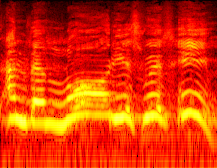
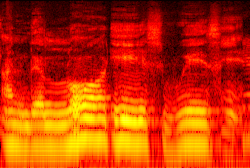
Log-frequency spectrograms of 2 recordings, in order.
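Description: First: Higher, slow and choked with feeling; emotional preacher near tears on the verse; tearful verse. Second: Softer, lower and slow, almost reverent; a softly read verse, held low; hushed reverent reading. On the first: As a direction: let the voice break on the Lord. Same verse read again. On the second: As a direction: let the verse settle quietly. Scripture read as key line. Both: Shown as a demonstration.

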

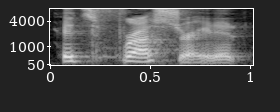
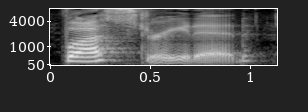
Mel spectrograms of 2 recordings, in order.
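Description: First: Frustrated with a clear r after the f; correct pronunciation. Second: Frustrated said as fustrated, dropping the first r; her usual mispronunciation. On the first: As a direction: say frustrated properly, fr at the start. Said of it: "It's supposed to be frustrated". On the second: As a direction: say frustrated without the r after f, like fustrated. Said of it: "I only ever say". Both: Shown as a demonstration.

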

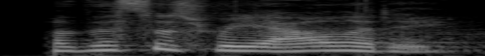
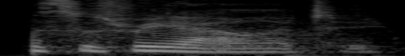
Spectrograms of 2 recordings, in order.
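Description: First: Said in the usual way. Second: Softer, settling the point; softer repeat of this is reality; soft sober repeat. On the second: Real, not acted. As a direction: let it sink in quietly. Repeated for emphasis.

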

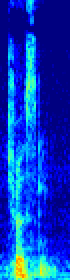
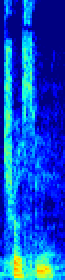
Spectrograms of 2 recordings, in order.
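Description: First: Breathy whisper, very soft. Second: Said in the usual way. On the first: Shown as a demonstration. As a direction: whisper it close to the mic. Repeated, second take whispered.

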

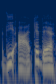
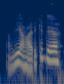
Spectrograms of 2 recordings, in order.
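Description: First: Said in the usual way. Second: Higher-pitched mild protest; objecting. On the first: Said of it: "sa Storm". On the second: A narrator's reading. Daughter objecting to grandmother, mildly protesting. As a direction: push back in a raised pitch. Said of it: "innvendte Juliette".

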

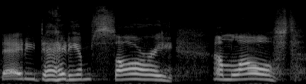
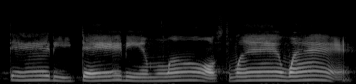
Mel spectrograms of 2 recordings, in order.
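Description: First: High, loud, plaintive call; crying out. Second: High mock-crying singsong. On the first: Lost boy calls out to his father, tearfully. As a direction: wail for daddy like a lost child. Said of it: "cried. Ever so often, he would call out". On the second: Hidden elf imitates the boy's cries, mocking. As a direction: mimic a whining child to taunt him. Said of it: "heard a mocking voice say". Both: A narrator's reading.

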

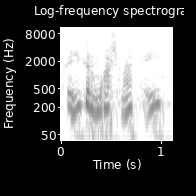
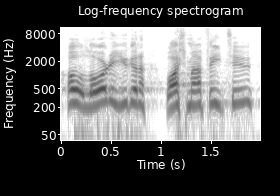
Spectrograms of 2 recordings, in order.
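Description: First: Much softer, hushed and wondering; humble question. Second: Higher, louder, fussing like a customer; hammed-up picky guest asking for service; mock fussy request. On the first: Retold or imitated. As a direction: ask it in quiet awe. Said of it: "He's saying". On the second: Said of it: "He's not like that".

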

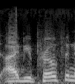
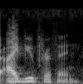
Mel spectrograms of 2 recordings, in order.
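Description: First: A full "oh" in the third syllable of ibuprofen; ibuprofen, sounding the "pro" fully; ibuprofen with long O. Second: Ibuprofen, with a weak, quick "pruh"; ibuprofen with reduced O. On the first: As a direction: say ibuprofen as eye-byoo-PRO-fen. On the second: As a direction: say ibuprofen as eye-BYOO-pruh-fen. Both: Shown as a demonstration. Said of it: "is it ibuprofen or ibuprofen".

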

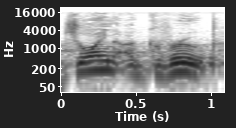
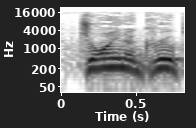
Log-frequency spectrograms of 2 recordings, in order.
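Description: First: Slow, deliberate Join a group with weight on Join; slow earnest plea; slow emphatic. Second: Rising urgent repeat; louder higher repeat. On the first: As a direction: lay down Join a group word by word, slowly. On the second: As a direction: Join a group repeated higher and louder, stress on group. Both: Shown as a demonstration.

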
